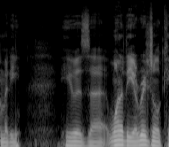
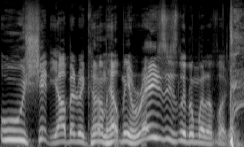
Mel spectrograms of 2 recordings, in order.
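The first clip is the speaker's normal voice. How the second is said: very high, shrill, loud comic stand-up shout; 12 semitones higher, 8 dB louder than usual. Retelling a comedian's stand-up joke in his voice: imitating Bernie Mac's stand-up delivery. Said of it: "He goes".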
